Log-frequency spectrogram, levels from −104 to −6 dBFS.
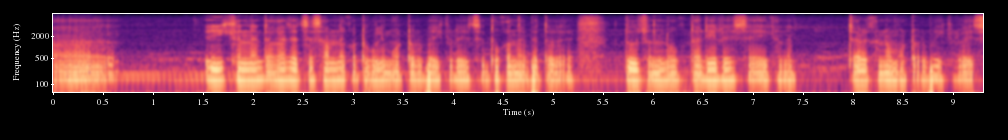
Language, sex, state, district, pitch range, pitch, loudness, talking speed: Bengali, male, West Bengal, Paschim Medinipur, 125-160 Hz, 135 Hz, -19 LUFS, 120 wpm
